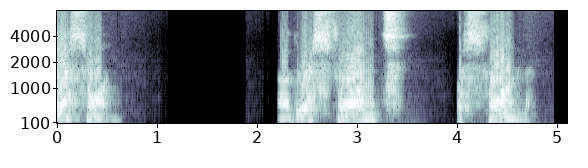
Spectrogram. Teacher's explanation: the Americans do not pronounce that t sound clearly that's why we say I like to go to a restaurant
